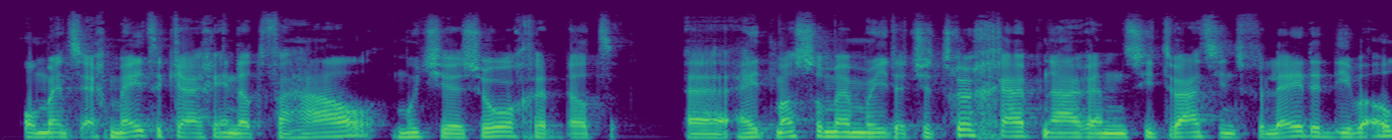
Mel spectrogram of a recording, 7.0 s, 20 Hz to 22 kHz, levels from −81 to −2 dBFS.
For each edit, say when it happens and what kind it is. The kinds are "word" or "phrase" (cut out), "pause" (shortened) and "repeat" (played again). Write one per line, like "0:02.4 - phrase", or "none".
none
